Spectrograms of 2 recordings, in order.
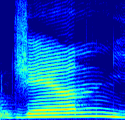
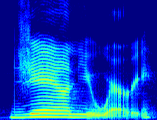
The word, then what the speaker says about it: January: So January, January. So first syllable stress on this one, January.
